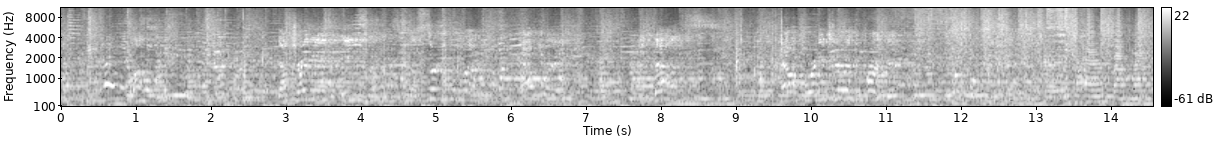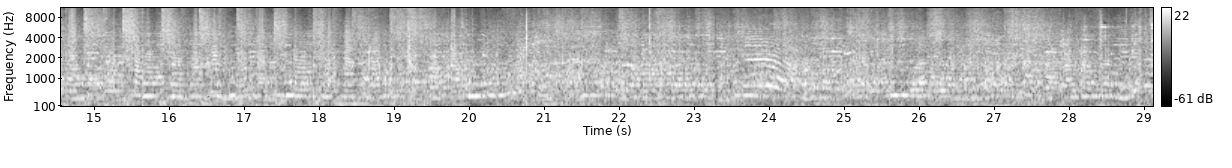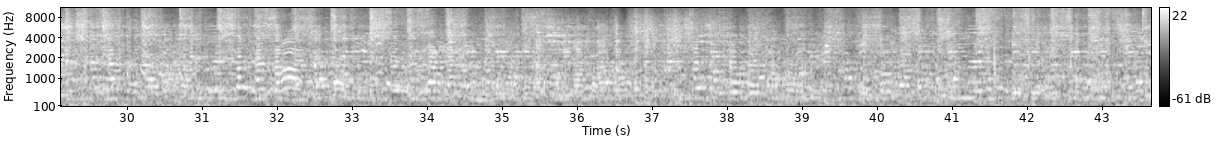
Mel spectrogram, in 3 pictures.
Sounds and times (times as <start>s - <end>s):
Music: 0.0s - 43.6s
Speech: 0.1s - 7.0s, 9.6s - 13.0s.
